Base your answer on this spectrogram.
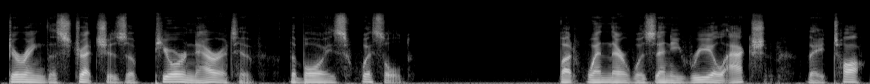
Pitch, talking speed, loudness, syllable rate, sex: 95 Hz, 125 wpm, -19 LUFS, 4.4 syllables/s, male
